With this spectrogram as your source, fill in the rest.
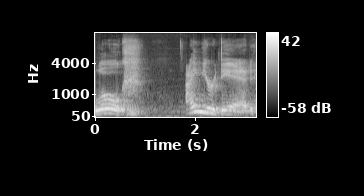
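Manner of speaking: Chicago accent, pitched high and spoken very slowly. Joking that Darth Vader could have sounded Chicago: Darth Vader in Chicago accent. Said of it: "didn't have a Chicago accent. Good thing Darth Vader didn't sound like my Uncle Ed the homicide detective".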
